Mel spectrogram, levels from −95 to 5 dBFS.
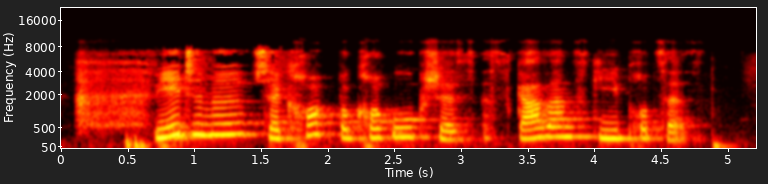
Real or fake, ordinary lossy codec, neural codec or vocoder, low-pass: real; Opus, 32 kbps; none; 7.2 kHz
